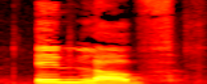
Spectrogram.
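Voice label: "in love", British English; PictureDictionary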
